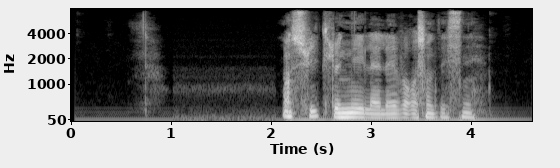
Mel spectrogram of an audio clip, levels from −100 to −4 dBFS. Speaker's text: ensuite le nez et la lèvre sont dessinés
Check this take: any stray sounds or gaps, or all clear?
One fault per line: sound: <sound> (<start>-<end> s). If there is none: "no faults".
no faults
